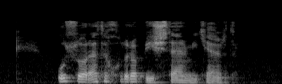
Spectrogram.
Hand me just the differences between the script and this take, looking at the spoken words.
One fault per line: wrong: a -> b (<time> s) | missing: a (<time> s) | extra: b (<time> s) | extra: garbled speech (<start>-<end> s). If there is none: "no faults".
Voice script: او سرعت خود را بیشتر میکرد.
no faults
